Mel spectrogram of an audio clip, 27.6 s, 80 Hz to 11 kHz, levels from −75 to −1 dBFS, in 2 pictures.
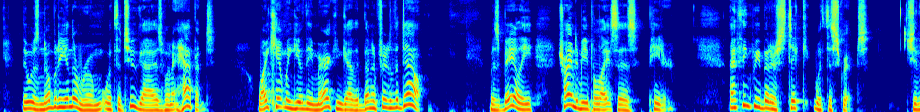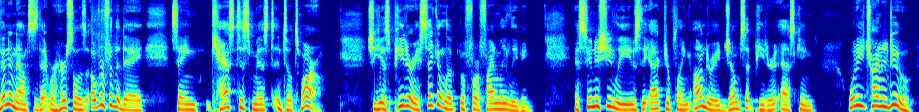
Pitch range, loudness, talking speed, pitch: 155-215 Hz, -17 LUFS, 185 wpm, 175 Hz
